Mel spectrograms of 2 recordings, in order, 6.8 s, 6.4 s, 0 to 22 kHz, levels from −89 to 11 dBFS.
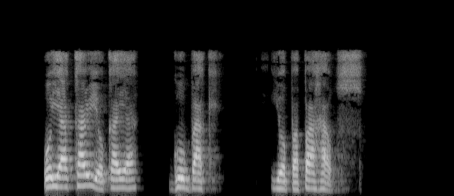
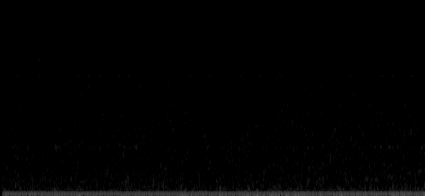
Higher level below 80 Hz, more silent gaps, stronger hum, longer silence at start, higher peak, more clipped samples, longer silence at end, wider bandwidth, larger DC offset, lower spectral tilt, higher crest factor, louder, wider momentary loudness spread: about the same, -66 dBFS vs -68 dBFS; first, 2.16-2.53 s, 3.37-3.91 s vs none; neither; first, 0.65 s vs 0.05 s; first, 0 dBFS vs -54 dBFS; neither; first, 1.4 s vs 0 s; second, 8 kHz vs 16.5 kHz; neither; first, -5 dB/octave vs -3 dB/octave; about the same, 16 dB vs 12 dB; first, -15 LUFS vs -69 LUFS; first, 13 LU vs 2 LU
